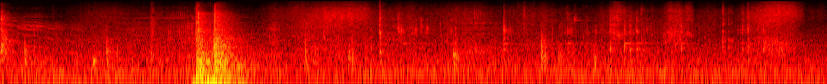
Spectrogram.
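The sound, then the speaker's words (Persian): A door is opened with a single brief clunk of the latch, followed by scattered light clicks and soft rustling in otherwise quiet surroundings. “بیا اینور در رو باز کنم.”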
